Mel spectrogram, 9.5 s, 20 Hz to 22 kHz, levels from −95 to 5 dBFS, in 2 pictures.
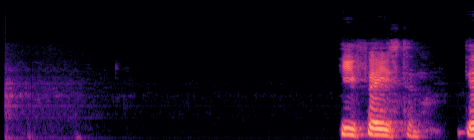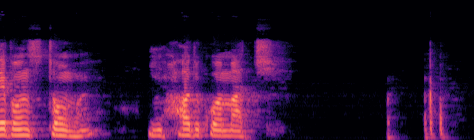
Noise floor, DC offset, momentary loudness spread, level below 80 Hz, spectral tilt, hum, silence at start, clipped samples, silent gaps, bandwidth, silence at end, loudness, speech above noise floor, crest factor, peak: -86 dBFS; under 0.1%; 19 LU; -66 dBFS; -6 dB/octave; none; 3.4 s; under 0.1%; none; 7.2 kHz; 0.3 s; -19 LUFS; 67 dB; 20 dB; -2 dBFS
